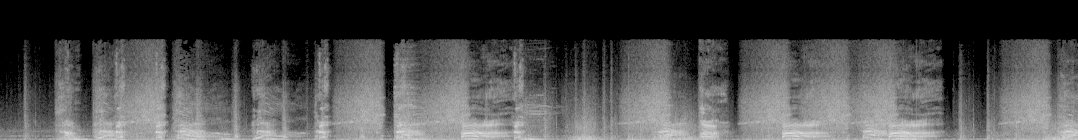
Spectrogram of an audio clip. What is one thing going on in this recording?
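Blades swing and clash in a fight.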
